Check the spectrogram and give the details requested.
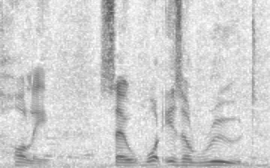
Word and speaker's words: Holyrood: anyway so it's called Holyrood it's spelt with a single L holy but pronounced Holly so what is a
